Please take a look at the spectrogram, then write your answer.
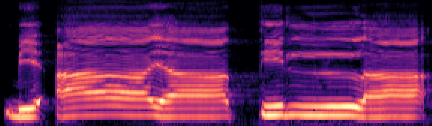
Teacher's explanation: আল্লাহ শব্দের লামের পূর্বে এই যে জের থাকার কারণে এই লামটিকে আমি চিকন করে পড়ছি, বারিক করে পড়ছি।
